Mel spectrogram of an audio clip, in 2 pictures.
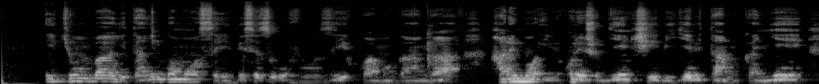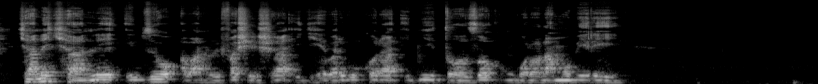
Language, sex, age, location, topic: Kinyarwanda, female, 25-35, Huye, health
